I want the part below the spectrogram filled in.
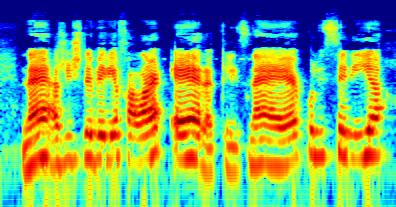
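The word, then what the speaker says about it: Héracles: né mas o nome a pronúncia correta do nome do nome dele é do Herói grego seria era aqui né E era que não é o Hércules né era Filho de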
